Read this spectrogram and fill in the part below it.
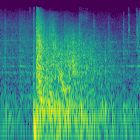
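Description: A single loud sniper rifle shot in the turn-based strategy game XCOM bursts out sharply, then a long booming echo and rumble trail off and fade slowly.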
